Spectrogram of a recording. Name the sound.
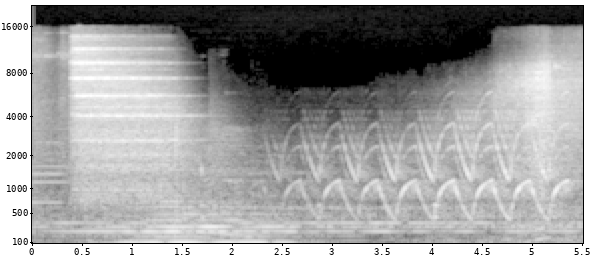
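police car siren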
